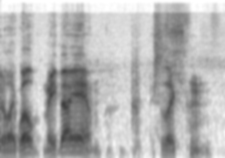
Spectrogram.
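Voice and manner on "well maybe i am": put-on, very slow drawl dripping with sarcasm.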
